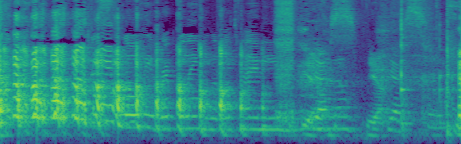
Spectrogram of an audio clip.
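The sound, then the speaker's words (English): Chainmail shaken in quick rhythmic bursts, its metal rings jingling and clinking loudly for several seconds before breaking into looser, scattered rattles. “Are we going to see through this chainmail?”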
